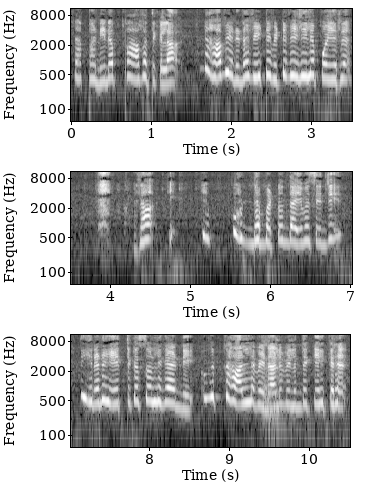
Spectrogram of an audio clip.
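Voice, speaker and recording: Desperate sobbing mother, woman voicing, very high pitch, cartoon. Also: moderate pace, a little hiss or hum. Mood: begging. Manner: sobbing, imploring. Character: desperate mother begging for her daughter. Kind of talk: cartoon voice acting.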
